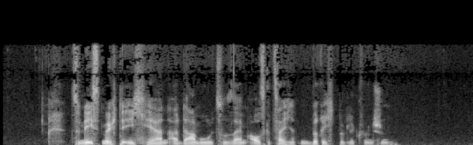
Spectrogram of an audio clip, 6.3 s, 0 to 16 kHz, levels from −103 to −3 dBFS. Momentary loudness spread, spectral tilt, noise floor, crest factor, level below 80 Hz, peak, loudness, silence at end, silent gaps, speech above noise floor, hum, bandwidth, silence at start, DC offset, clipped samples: 16 LU; -5 dB/octave; -69 dBFS; 20 dB; -50 dBFS; -2 dBFS; -21 LUFS; 1.05 s; none; 48 dB; none; 11.5 kHz; 0.65 s; under 0.1%; under 0.1%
